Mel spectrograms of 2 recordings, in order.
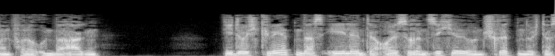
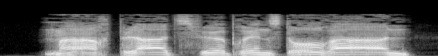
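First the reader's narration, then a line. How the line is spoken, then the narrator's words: Booming roar. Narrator (German): brüllte Areohota dröhnend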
